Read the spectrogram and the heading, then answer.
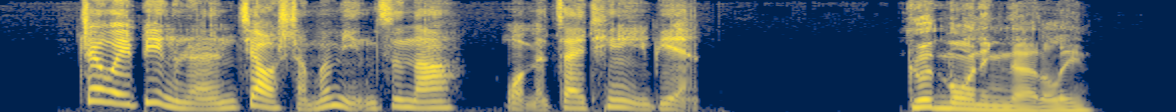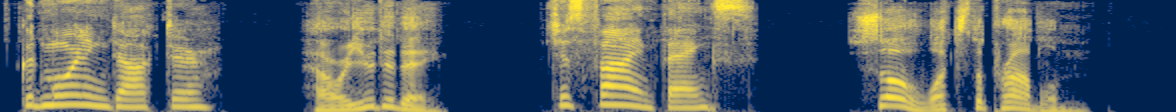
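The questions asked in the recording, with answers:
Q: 这位病人叫什么名字呢?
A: Natalie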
